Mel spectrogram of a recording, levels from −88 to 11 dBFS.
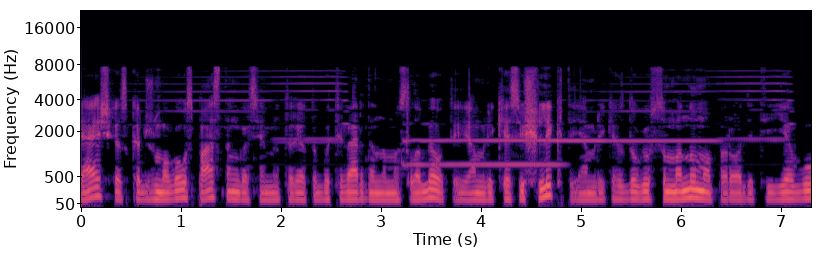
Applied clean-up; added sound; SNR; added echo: classical method Wiener filter.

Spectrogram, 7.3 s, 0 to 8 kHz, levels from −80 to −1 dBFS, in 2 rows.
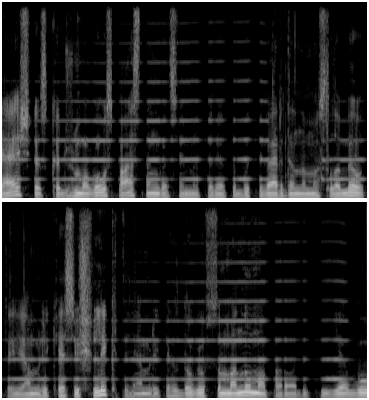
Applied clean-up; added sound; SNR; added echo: neural mask model RNNoise.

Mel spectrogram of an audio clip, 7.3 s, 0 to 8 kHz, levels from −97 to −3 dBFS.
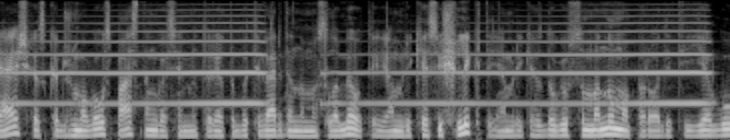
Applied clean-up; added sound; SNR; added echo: none; Trumpet; 7 dB; none.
